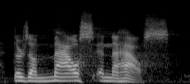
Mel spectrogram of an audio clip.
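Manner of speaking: ordinary talk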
